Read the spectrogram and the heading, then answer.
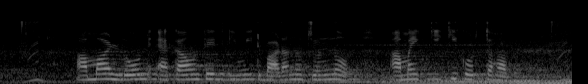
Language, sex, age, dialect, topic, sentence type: Bengali, female, 31-35, Jharkhandi, banking, question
